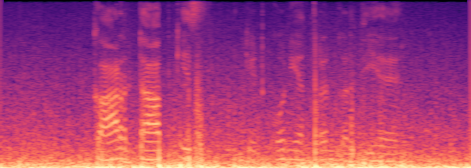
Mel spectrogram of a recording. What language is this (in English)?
Hindi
